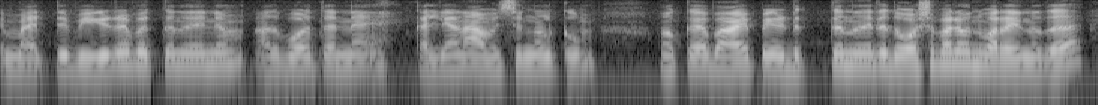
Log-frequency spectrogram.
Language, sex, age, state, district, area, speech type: Malayalam, female, 45-60, Kerala, Wayanad, rural, spontaneous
